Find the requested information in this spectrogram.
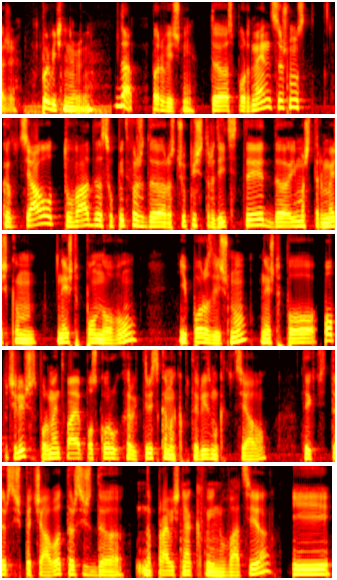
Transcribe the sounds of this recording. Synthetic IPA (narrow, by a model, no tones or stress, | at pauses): a̰ʒɛ̰pəɾvit͡ʃninṵʒnḭd̪a | pəɾvit͡ʃnḭəspoɾɛd̪mɛnfsɤʃnost̪ | kɐt̪ɔ̥tsʲalˠot̪ovad̪ɐsɛopit̪vəʃd̪ɐɾɐst͡ʃupiʃt̪ɾɐd̪it̪si̥ːt̪ɛd̪ɐiməʃst̪ɾɛmɛʃkɐm | nɛʃt̪o̥ponɔvo | ipoɾɐzlit͡ʃnonɛʃt̪o̥popopɛt͡ʃɛlifʃɪ̥spoɾɛt̪mɛnt̪ovaɛpɔskɔɾoxɐɾɐk̚t̪ɛɾisi̥kənɐkɐ̥pi̥t̪ɐlizməkɐ̥t̪ɔ̥t̪sʲjalˠo | t̪ɤjkət̪osi̥t̪ɤɾsi̥ʃpɛt͡ʃa̰bət̪ɤɾsiʃd̪ɐnɐpɾʔaviʃnʲakə̥kvəinovat̪sijə | i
